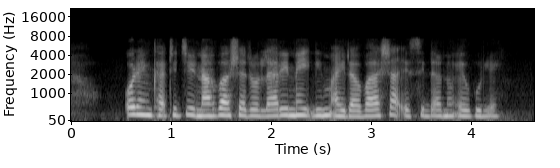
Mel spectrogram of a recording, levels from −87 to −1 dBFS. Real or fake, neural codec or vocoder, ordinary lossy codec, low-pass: fake; codec, 16 kHz, 0.8 kbps, ZipCodec; MP3, 96 kbps; 7.2 kHz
